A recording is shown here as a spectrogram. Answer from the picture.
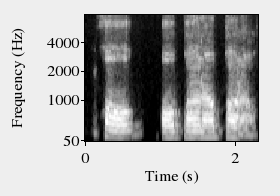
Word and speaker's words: Ho'oponopono: you leave here and you be able to pronounce it ho-oh Buono Buono who all means to make so if you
